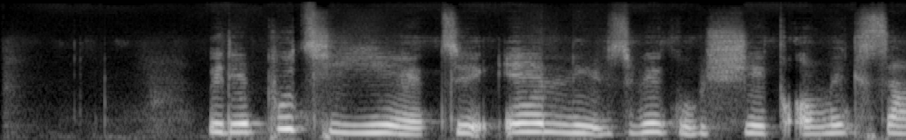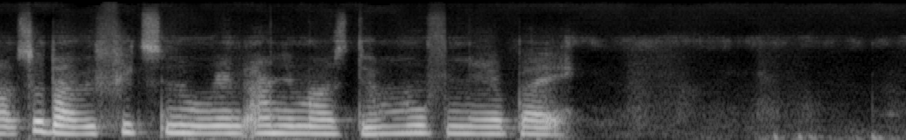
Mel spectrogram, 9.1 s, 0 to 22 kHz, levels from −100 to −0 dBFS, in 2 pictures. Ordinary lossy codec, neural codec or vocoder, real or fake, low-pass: none; codec, 44.1 kHz, 2.6 kbps, DAC; fake; 19.8 kHz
